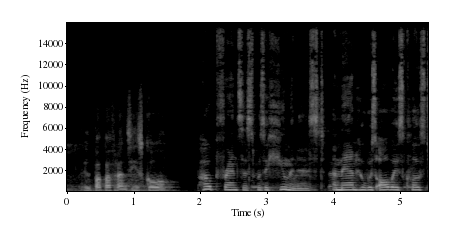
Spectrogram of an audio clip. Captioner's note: through translator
